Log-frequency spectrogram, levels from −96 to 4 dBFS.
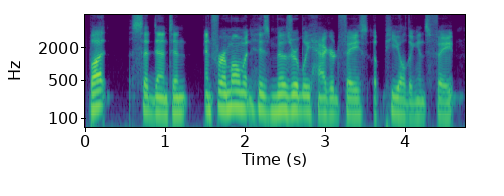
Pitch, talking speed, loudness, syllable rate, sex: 130 Hz, 175 wpm, -22 LUFS, 5.7 syllables/s, male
